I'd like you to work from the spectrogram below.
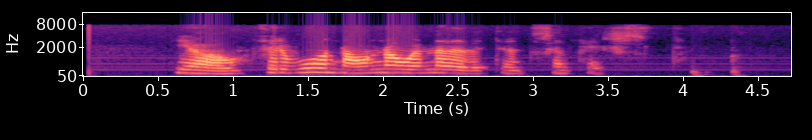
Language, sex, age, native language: Icelandic, female, 50-59, Icelandic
